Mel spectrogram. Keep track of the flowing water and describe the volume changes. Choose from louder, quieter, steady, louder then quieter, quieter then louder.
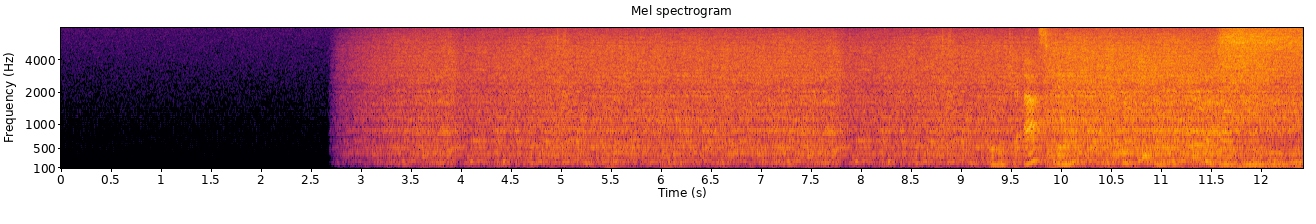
louder.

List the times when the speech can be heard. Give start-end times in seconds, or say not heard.
9.2-12.2.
